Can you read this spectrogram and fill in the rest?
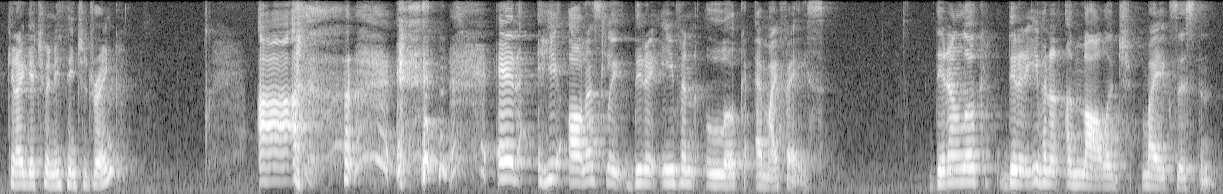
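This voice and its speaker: A woman's voice: mid-range voice, fairly bright tone. A woman from Brazil telling a personal story to camera in a chatty, laughing way. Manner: chatty, laughs often, playful quoted voices. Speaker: vlogger. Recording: echoey room.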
